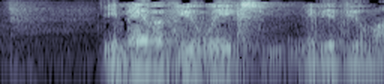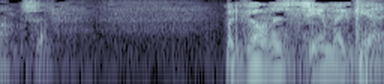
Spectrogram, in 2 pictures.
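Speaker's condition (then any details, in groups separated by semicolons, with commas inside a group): Total laryngectomy; no pain speaking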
